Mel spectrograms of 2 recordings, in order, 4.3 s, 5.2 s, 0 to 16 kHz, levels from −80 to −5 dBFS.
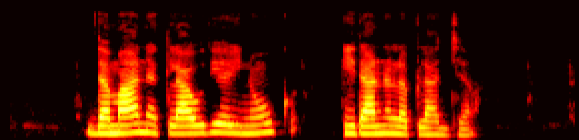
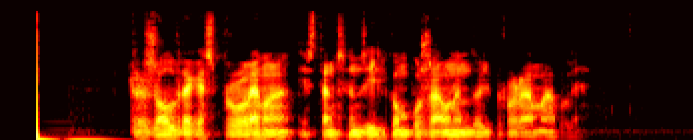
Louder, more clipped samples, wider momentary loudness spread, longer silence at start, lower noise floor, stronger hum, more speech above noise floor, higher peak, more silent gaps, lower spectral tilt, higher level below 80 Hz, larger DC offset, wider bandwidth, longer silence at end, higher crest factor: about the same, -22 LUFS vs -24 LUFS; neither; first, 19 LU vs 9 LU; first, 0.65 s vs 0.25 s; about the same, -71 dBFS vs -72 dBFS; neither; about the same, 50 dB vs 48 dB; second, -4 dBFS vs 0 dBFS; neither; first, -7 dB/octave vs -5.5 dB/octave; second, -78 dBFS vs -44 dBFS; neither; about the same, 11.5 kHz vs 11.5 kHz; about the same, 0.85 s vs 0.95 s; about the same, 20 dB vs 24 dB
